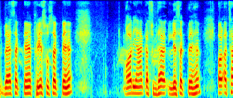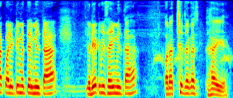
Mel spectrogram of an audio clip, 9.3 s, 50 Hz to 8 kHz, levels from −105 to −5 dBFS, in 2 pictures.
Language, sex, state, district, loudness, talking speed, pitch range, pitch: Hindi, male, Bihar, East Champaran, -17 LUFS, 200 wpm, 185-205 Hz, 195 Hz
